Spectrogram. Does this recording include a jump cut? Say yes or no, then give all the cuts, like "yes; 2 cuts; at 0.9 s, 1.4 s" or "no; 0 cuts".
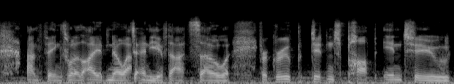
yes; 2 cuts; at 1.3 s, 2.6 s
